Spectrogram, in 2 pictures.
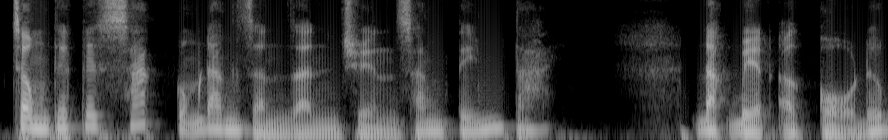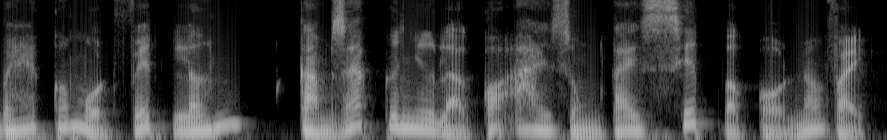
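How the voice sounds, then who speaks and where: A man narrating a ghost story in a dramatic, expressive way. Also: mid-range voice, moderate pace, dry recording, studio quality.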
